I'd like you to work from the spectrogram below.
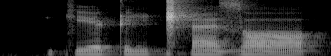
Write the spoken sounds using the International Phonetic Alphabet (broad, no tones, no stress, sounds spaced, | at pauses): kʲ e ʈ i ǁʰ æ z ɒ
